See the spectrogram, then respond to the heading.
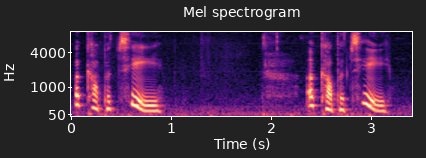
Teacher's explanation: the words a and of become schwa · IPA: /ə 'kʌpə tiː/, ə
